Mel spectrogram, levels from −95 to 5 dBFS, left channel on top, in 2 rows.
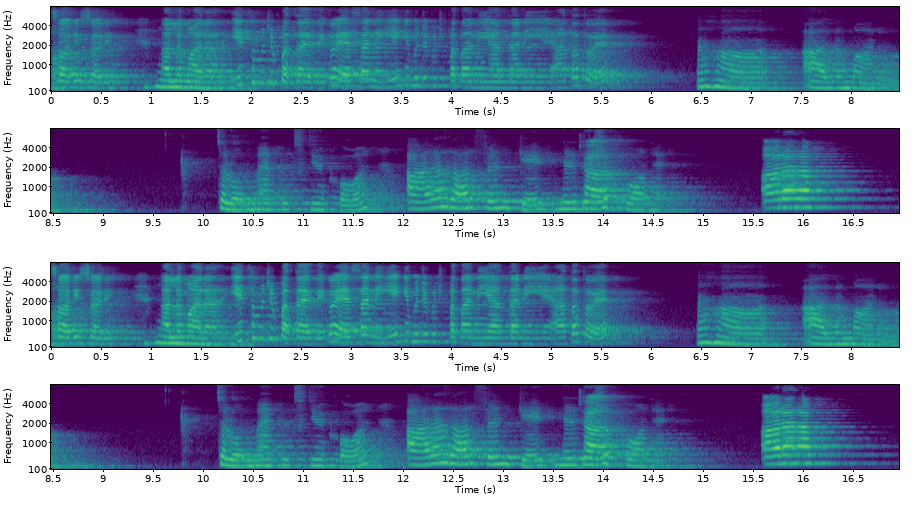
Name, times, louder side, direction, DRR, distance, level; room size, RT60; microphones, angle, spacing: voice 1, 0.0-5.6 13.8-14.1 15.6-16.1, right 2 dB, 55° right, 4 dB, 4.3 m, -28 dB
voice 2, 0.9-1.9 6.5-7.2 7.5-8.9 10.1-11.7 12.0-14.7, right 1 dB, 10° right, 1 dB, 2.4 m, -30 dB
26.0 x 23.5 x 9.8 m, 1.2 s
head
